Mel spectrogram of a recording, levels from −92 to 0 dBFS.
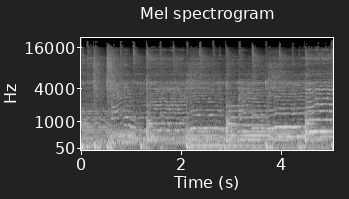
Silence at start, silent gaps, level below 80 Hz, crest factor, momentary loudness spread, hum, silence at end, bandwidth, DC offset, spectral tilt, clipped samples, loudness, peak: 0 s; none; -32 dBFS; 16 dB; 5 LU; none; 0 s; over 20 kHz; under 0.1%; -5 dB/octave; under 0.1%; -22 LUFS; -6 dBFS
